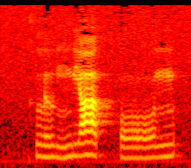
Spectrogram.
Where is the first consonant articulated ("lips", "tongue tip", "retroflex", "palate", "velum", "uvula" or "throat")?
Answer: velum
